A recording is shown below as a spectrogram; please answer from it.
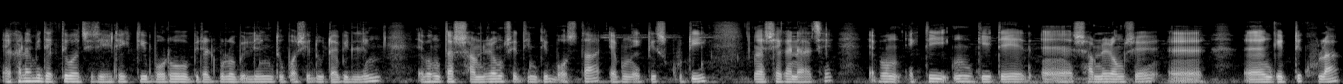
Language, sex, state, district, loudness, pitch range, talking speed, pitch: Bengali, male, Tripura, West Tripura, -20 LUFS, 120-130 Hz, 150 wpm, 125 Hz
